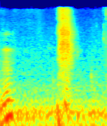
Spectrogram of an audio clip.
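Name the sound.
dog sneezing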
